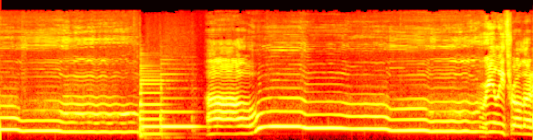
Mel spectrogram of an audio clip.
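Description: A man singing a vocal exercise on an open "ooh": he finishes a phrase stepping down note by note, then about three seconds in slides up to a high held note and steps down again in a slow descending scale, over a sustained keyboard note. Near the end he gives a quick rising whoop.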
